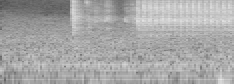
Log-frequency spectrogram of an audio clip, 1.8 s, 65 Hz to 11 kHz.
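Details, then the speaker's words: MV Agusta 1090R motorcycle at key-on, engine not running: rapid even metallic ticking about fifteen clicks per second; owner traced it to an unidentified component that stops clicking when set facing upward. "So another thing that was worrying me about this bike is that whenever you turn this bike on, it makes a clicking noise."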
